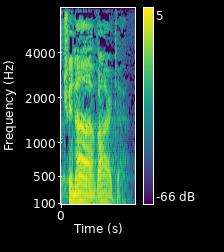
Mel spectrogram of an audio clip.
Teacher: The A doesn't have a line over it, but because it's followed by an R and a T, which is two consonants, it's long.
